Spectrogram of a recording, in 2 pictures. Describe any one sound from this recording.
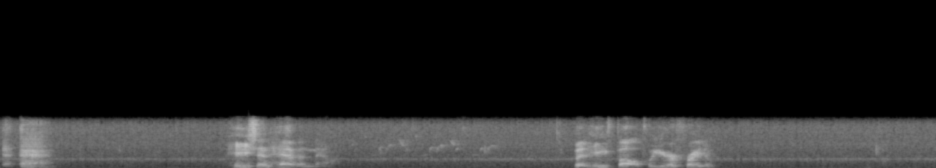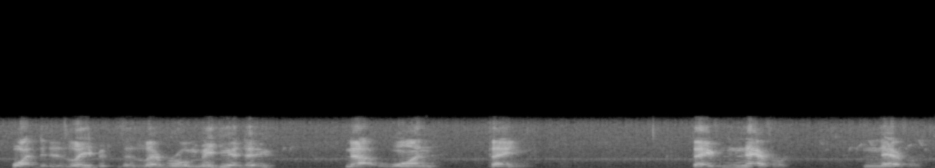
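An older man speaks calmly nearby, in short phrases with pauses.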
